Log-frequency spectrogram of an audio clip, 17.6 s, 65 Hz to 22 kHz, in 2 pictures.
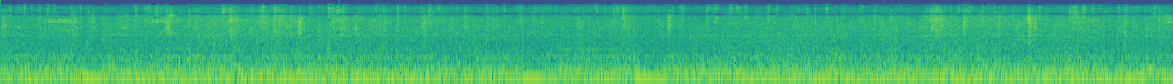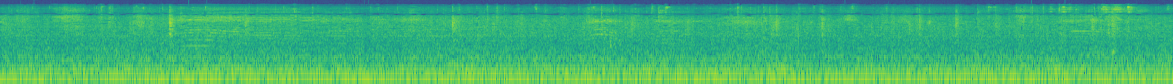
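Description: Loud steady low rumble of engine and airflow noise inside the cabin of an Airbus A330-300 airliner during its landing.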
